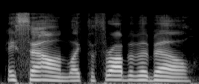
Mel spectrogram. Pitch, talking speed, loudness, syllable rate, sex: 185 Hz, 240 wpm, -16 LUFS, 4.4 syllables/s, female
